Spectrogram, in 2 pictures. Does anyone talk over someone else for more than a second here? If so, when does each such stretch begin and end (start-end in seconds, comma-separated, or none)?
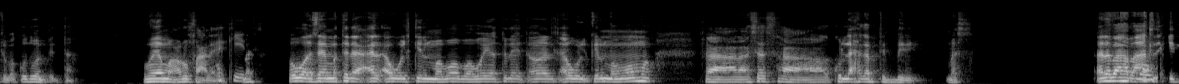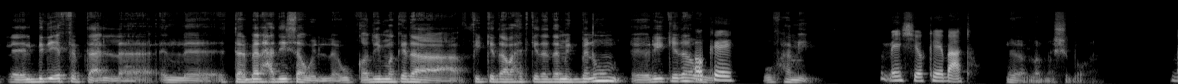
none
